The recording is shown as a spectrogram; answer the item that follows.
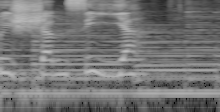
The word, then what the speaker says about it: الشمس: سميت لام لاماً شمسية لعدم ظهور صوت اللام عند النطق بها في اللفظ الشمس، وغلبت التسمية على باقي الحروف. اسمعوا جيداً: الشمس، نعم، لا يوجد صوت اللام، بل اللام قد أدغمت إلى حرف الشين، أليس كذلك؟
